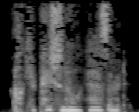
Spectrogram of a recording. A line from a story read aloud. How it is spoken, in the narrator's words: she whispers, forcing her lips into a semblance of a smile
